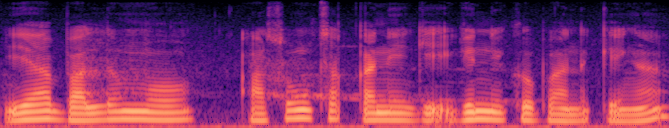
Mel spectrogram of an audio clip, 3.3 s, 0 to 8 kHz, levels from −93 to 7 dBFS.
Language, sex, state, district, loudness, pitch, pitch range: Garo, male, Meghalaya, West Garo Hills, -15 LUFS, 130 Hz, 120-140 Hz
